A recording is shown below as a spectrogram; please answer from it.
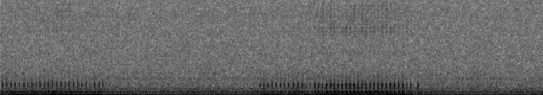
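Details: Cuddly house cat Dessie, Fritjof's mother, snores during TV time; a soft, low vibrating rumble comes in two breaths about a second long, separated by a quieter gap, over faint indoor background noise.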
